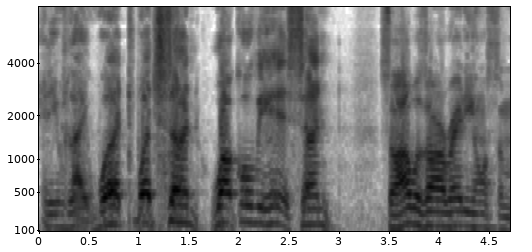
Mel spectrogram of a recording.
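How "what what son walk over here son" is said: put-on streetwise New York accent, pitched up. Retelling a confrontation, imitating the other man's New York speech. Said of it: "That impression is on point".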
